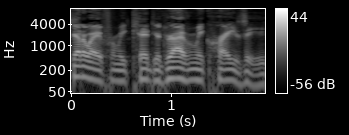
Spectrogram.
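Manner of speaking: put-on old-movie tough-guy voice. Speaker jumping between voices while answering questions, Humphrey Bogart impression. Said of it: "Now I'm Humphrey Bogart".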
